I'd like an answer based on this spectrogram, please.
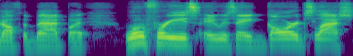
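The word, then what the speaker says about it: Fries: it to me in the comments it's actually will freeze it's not fry's you know even though it's it's said that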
